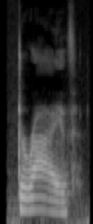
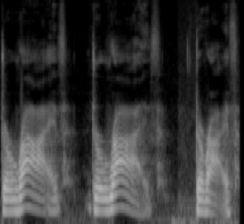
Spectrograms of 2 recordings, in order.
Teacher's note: Derive has two syllables, derive, and the emphasis is on the second syllable.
